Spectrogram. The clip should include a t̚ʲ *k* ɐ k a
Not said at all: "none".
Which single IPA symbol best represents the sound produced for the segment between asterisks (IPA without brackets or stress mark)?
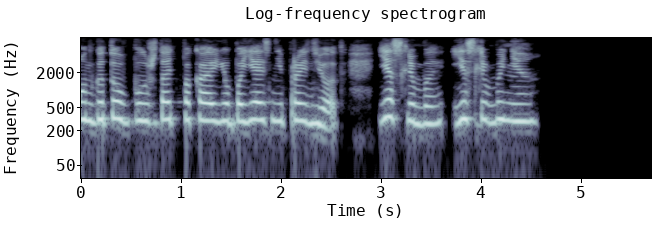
p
